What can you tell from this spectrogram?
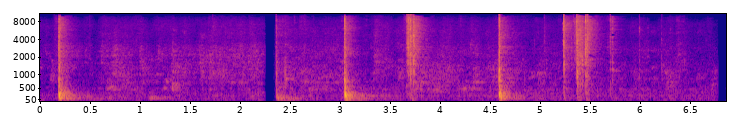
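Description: A series of sharp knocks, about six of them spaced irregularly, with the sound cutting out briefly about two seconds in.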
